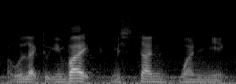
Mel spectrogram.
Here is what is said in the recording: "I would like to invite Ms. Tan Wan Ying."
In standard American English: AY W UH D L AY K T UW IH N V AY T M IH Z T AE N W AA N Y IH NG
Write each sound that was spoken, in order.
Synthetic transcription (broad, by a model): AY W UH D L AY K T UW IH N V AY T M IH S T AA N W AA N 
